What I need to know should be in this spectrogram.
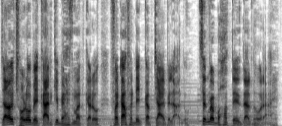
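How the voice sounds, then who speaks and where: A man's voice: fairly low pitch, expressive, fairly quick, soft background music, lightly acted. Man voicing an indulgent easygoing father. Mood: placating. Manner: casual, placating.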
